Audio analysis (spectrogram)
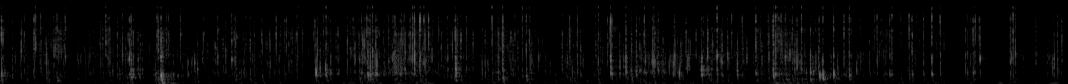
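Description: Long nails scratch and tap a full 5-packet instant noodle multipack in a plastic overwrap, making it crinkle. The clip is a steady stream of quiet, bright, dry crackles and crunches with dense, short ticks throughout and almost no low end.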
